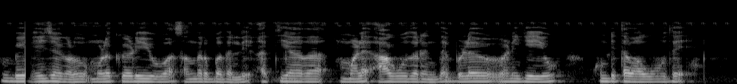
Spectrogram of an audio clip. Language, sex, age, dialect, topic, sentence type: Kannada, male, 31-35, Central, agriculture, question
